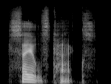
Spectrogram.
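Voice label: "sales tax", British English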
